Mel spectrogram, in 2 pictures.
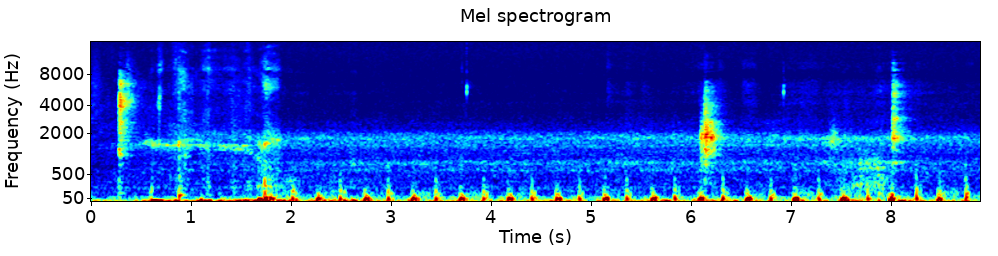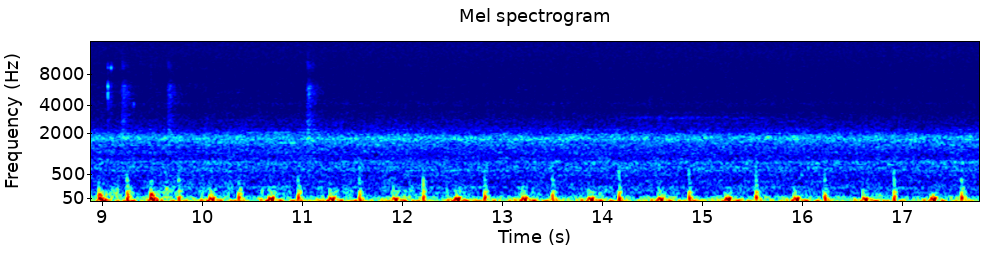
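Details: Repeated soft low heartbeat thumps, fairly quick, with a few clicks and light handling noise.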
